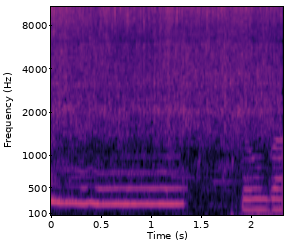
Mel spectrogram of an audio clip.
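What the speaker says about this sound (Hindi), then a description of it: "चिकन को फ्राई कर लेंगे जब तक चिकन का कलर ना चेंज हो जाए" Chicken pieces fry in a pan with a steady, close, hissing sizzle that runs without a break. A faint tonal hum sits underneath.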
